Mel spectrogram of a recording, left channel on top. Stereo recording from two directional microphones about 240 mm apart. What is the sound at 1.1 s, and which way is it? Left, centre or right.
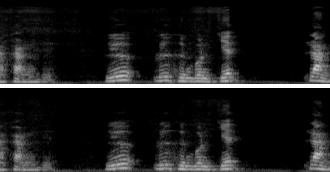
Speech, left.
